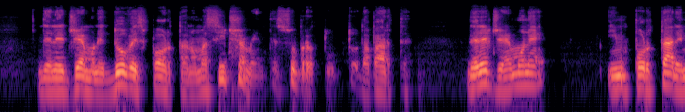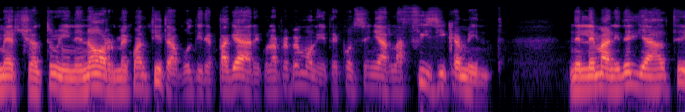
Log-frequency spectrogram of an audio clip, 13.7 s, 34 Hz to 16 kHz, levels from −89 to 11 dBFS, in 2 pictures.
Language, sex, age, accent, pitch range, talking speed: Italian, male, 40-59, native, 105-130 Hz, 125 wpm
